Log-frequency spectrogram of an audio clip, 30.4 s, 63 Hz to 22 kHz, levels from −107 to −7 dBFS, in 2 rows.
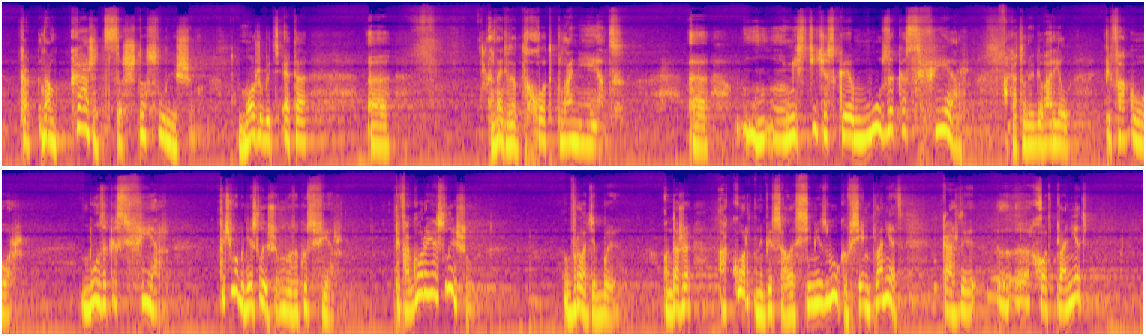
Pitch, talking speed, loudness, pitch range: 170 Hz, 95 wpm, -16 LUFS, 145-195 Hz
